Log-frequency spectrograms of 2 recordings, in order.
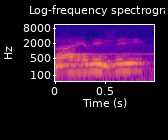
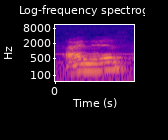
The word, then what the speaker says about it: Inez: Her name was I-N-E-Z, Inez, as the way the mother wanted us to pronounce it.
